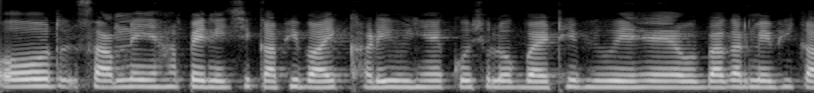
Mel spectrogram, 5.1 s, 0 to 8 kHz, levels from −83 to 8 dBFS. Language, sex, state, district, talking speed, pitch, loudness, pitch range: Hindi, female, Odisha, Khordha, 245 wpm, 205 Hz, -15 LUFS, 200-215 Hz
